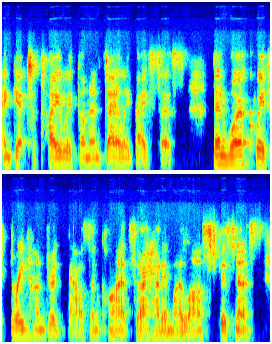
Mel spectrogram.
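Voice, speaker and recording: An Australian accent from a woman with a very deep, low pitch, monotone, flat intonation, a moderate pace and hardly any pauses. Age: 40s. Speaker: luxury marketing expert. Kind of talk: interview.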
